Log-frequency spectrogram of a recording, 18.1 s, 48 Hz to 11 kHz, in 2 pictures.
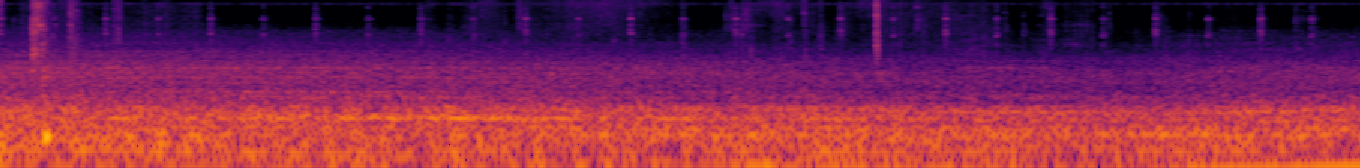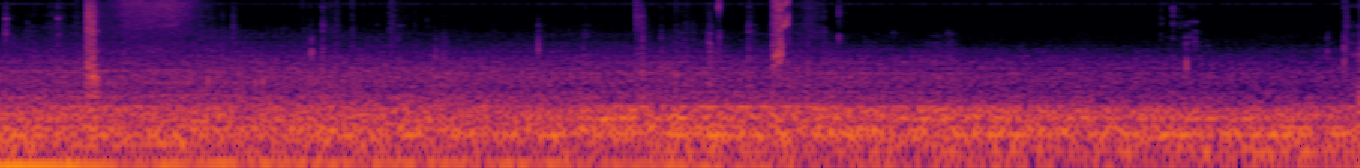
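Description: Steady low road rumble and tire drone fill the cabin of a 2019 Honda Civic LX with a six-speed manual while driving, a constant wash of noise with a brief swell in the middle and faint occasional clicks.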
